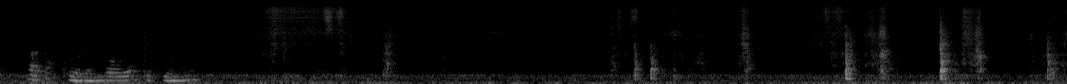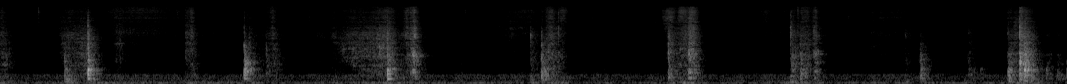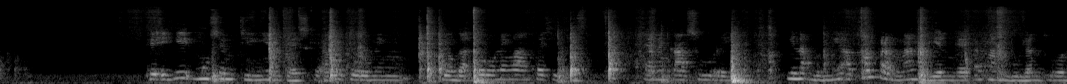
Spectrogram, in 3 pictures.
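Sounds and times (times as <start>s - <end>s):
household objects knocking and clattering: 20.7s - 21.7s.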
